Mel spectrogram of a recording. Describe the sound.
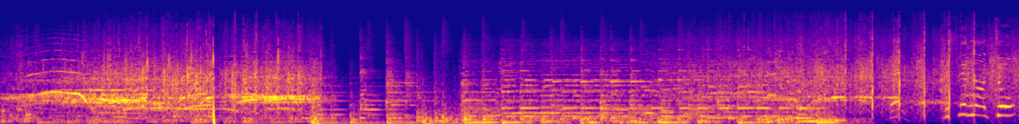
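The audience of a French-language show applauds a guest steadily for about fourteen seconds, a dense wash of clapping with scattered voices and a tonal musical backdrop, loud throughout, thinning slightly toward the end.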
